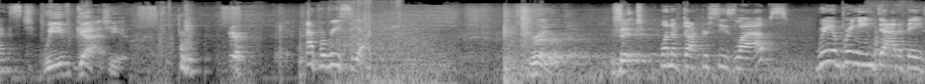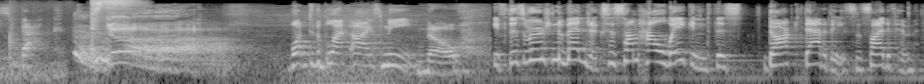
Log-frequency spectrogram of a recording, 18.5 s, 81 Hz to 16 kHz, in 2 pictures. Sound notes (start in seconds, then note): 1.3 hologram crackles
